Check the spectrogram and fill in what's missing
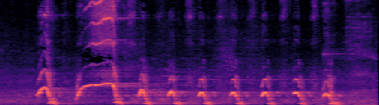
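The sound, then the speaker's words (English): An elk lets out a sharp bark, then a brief high squealing whistle, followed by a steady run of about seven guttural chuckles, loud with no talking. “And there's a bark chuckle right here.”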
